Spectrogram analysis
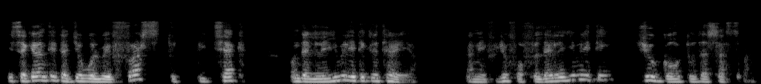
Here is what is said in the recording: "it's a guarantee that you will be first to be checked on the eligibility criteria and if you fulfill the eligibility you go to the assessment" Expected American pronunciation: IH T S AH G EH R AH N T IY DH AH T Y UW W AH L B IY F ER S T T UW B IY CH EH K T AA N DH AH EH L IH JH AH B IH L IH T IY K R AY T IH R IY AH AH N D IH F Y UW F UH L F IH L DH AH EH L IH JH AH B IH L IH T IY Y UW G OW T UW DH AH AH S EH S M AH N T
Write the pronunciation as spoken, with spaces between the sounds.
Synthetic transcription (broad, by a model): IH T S AH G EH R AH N T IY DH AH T Y UW W AH L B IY F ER S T T UW B IY CH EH K AA N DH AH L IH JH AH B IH L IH T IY K R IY T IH R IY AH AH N IH F Y UW F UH L F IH L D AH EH L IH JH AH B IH L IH T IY Y UW G OW T UW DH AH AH S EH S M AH N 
